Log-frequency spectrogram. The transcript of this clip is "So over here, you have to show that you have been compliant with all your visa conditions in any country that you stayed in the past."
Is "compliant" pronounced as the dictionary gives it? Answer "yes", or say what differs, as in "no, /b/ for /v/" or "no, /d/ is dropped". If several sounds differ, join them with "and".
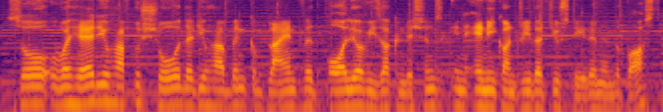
yes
